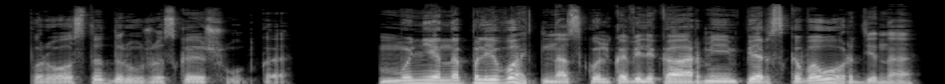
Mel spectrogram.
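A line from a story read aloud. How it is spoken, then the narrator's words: Growl. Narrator (Russian): Прорычал министр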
